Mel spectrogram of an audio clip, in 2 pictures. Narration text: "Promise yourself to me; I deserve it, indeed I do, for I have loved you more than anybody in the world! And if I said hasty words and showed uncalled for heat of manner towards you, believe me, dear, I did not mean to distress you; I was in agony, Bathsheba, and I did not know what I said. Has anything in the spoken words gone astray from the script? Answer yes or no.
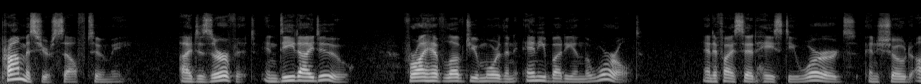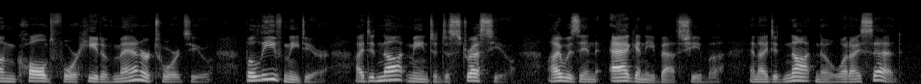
no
